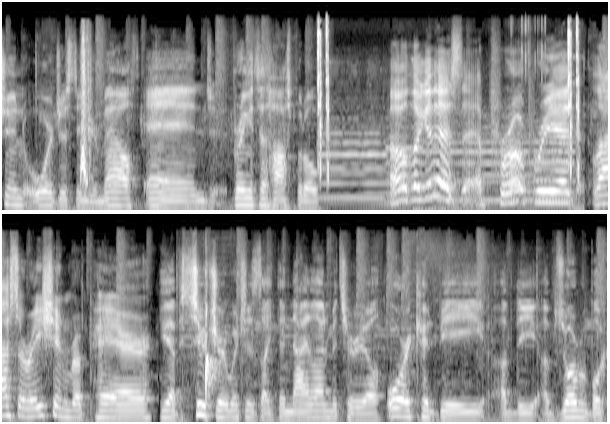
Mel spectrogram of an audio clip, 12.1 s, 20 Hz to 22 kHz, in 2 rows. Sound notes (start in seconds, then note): 2.9 tender music; 3.1 mouse clicks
